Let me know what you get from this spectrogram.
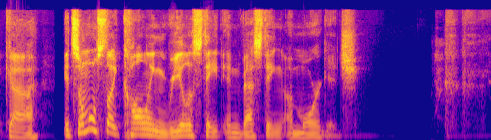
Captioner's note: laughter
